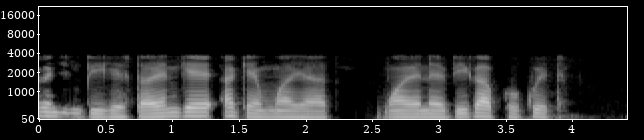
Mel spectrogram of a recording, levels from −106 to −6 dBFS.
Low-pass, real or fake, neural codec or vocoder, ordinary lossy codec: 3.6 kHz; real; none; none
